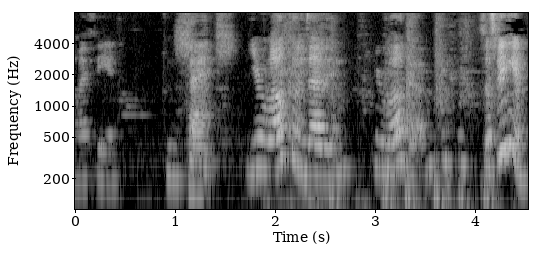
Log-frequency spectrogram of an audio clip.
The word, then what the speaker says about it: Divine: It's pronounced Devin. Okay. I'm so sorry. I've been saying it wrong this whole time.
